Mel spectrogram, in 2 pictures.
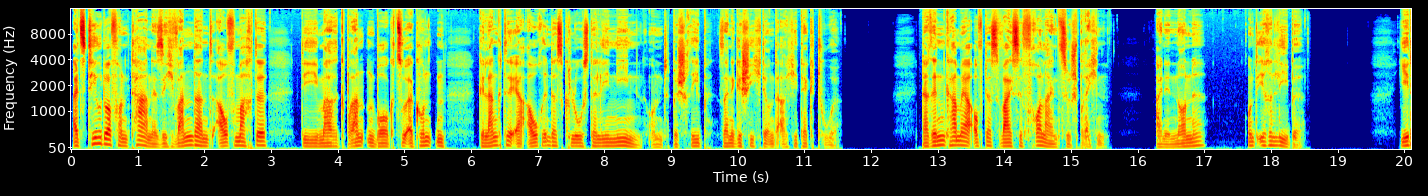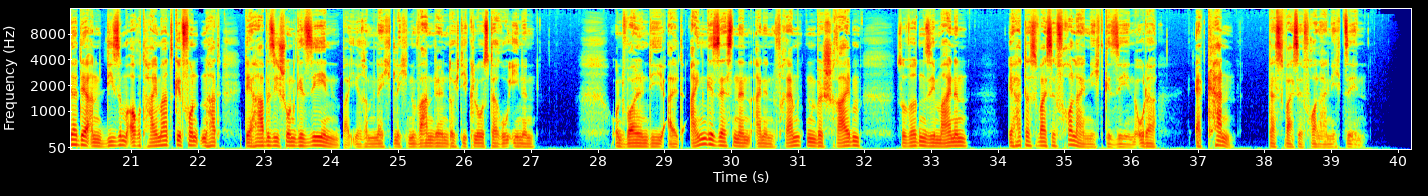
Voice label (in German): Example Hoerbuch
